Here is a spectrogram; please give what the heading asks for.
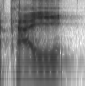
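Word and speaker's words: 赤い: then we have uh akai be careful because uh unlike other uh adjectives from names of colors uh this one is unacented the other ones Uh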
